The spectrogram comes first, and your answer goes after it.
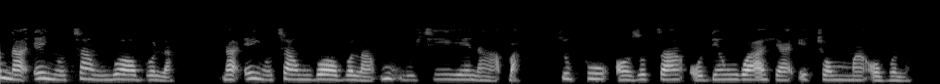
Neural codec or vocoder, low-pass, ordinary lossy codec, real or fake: none; 5.4 kHz; none; real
